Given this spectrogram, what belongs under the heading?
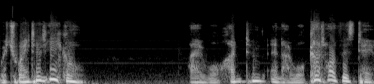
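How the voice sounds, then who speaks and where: This is a put-on character voice with a menacing tone. It moves at a moderate pace. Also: man, medium pitch for a man. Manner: menacing, cartoonish.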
